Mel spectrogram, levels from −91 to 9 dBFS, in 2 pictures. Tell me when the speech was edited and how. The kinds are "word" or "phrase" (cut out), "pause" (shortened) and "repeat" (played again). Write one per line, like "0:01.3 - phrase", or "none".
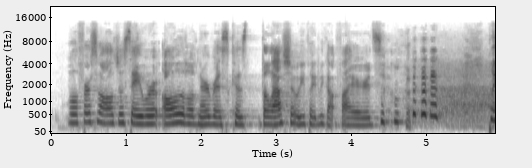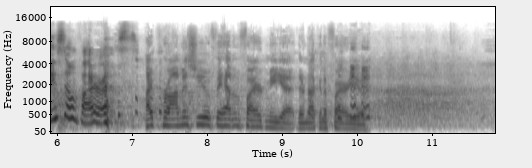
none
